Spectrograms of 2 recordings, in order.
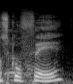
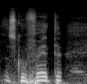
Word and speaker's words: Scuffet: Non Scuffè? Io Perin tutta la vita. Ma è Perin, no? Sì, però Scuffet, perché credo si pronuncia Scuffet. Io l'ho francesizzato.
